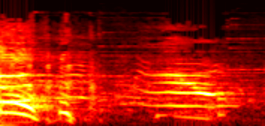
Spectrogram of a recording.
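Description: A voice imitates a cat, giving two short high meows followed by a longer drawn-out wavering meow, loud and close, during a game show guessing game.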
